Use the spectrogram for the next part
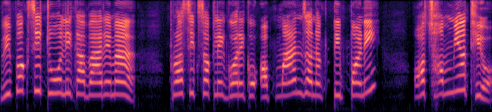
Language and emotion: Nepali, disgusted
